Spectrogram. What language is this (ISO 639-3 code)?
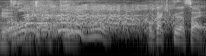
jpn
